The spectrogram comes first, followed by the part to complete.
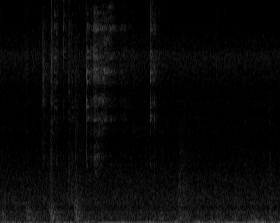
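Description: Faint, light clicks and scratchy strokes of painting materials being handled in a quiet room: a cluster in the first half and one more click a little after two seconds.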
